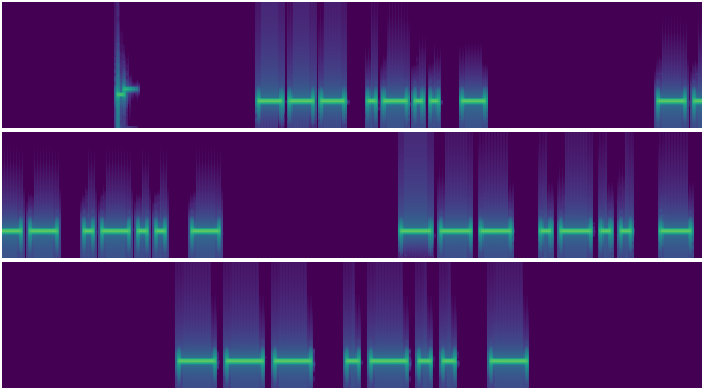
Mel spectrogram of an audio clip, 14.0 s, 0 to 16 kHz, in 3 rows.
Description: Morse code, heard as a keyed tone, about 20 wpm, 700 Hz. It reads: OLT OLT OLT OLT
